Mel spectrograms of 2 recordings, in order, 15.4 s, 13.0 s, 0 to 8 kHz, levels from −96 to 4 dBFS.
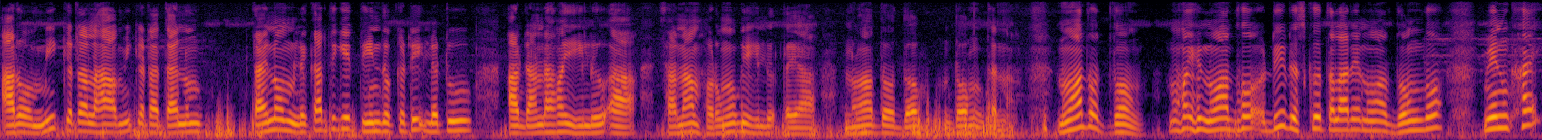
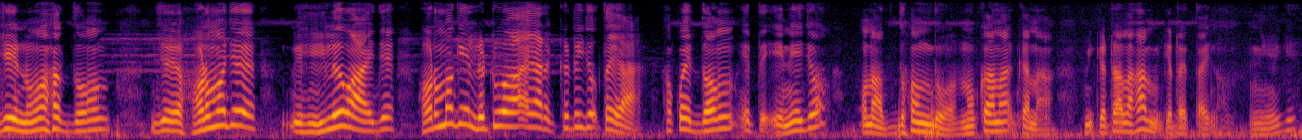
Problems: background sounds at intervals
